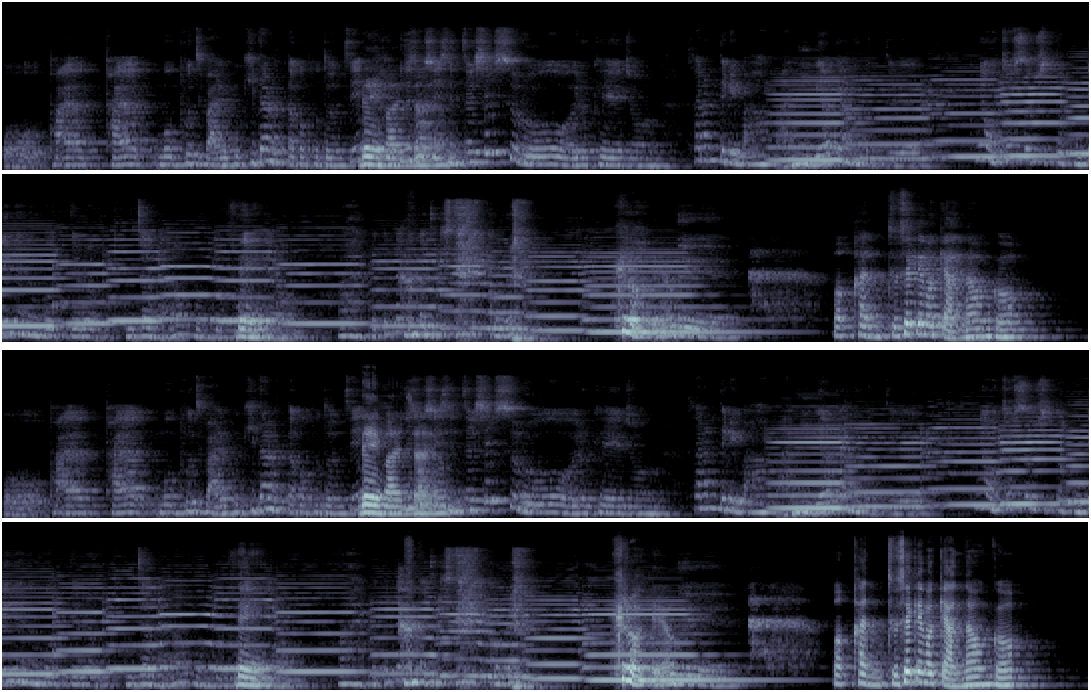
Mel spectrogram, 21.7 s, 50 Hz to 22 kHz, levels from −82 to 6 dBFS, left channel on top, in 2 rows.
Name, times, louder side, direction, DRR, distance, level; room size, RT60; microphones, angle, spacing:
voice 1, 0.0-3.6 4.0-6.5 6.8-9.2 9.7-13.8 14.2-16.1 17.0-17.3 17.6-18.3, equal, 20° left, -8 dB, 1.2 m, -36 dB
voice 2, 3.5-4.5 13.2-13.5 14.8-15.0 16.9-17.6 18.3-18.9 19.2-21.0, right 4 dB, 70° right, 10 dB, 0.5 m, -23 dB
Bowed string instrument, 7.6-18.6, right 2 dB, 20° right, 0.6 m, -31 dB
7.9 x 3.3 x 3.9 m, 0.81 s
head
